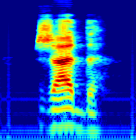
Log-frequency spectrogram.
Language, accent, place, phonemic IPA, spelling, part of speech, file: French, France, Lyon, /ʒad/, jade, noun, LL-Q150 (fra)-jade.wav
- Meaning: jade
